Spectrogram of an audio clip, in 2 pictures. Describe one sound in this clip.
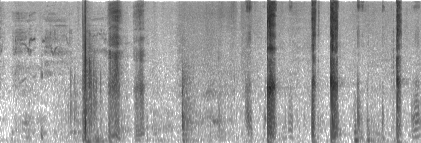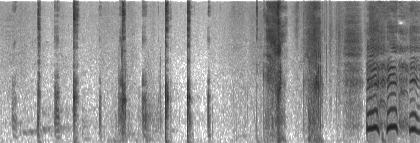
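A man laughs loudly and helplessly.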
